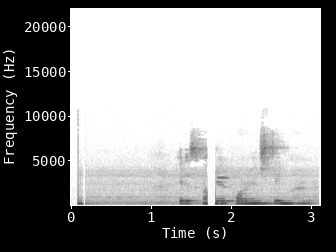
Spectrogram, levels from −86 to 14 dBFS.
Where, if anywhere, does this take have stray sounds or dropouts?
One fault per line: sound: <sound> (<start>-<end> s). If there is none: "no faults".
sound: dropout (1.7-1.8 s)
